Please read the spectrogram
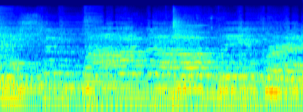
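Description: Live worship band playing a song: strummed acoustic guitars and bass under several voices singing together.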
